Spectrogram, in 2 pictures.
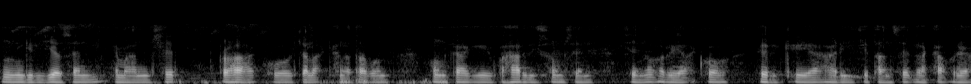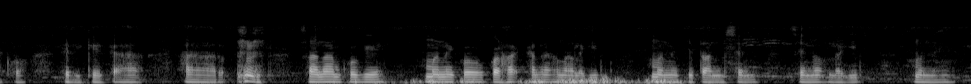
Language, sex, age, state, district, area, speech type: Santali, male, 60+, Jharkhand, Seraikela Kharsawan, rural, spontaneous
